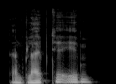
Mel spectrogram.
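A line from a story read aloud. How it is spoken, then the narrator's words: Quiet. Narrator (German): sagte sie leise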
